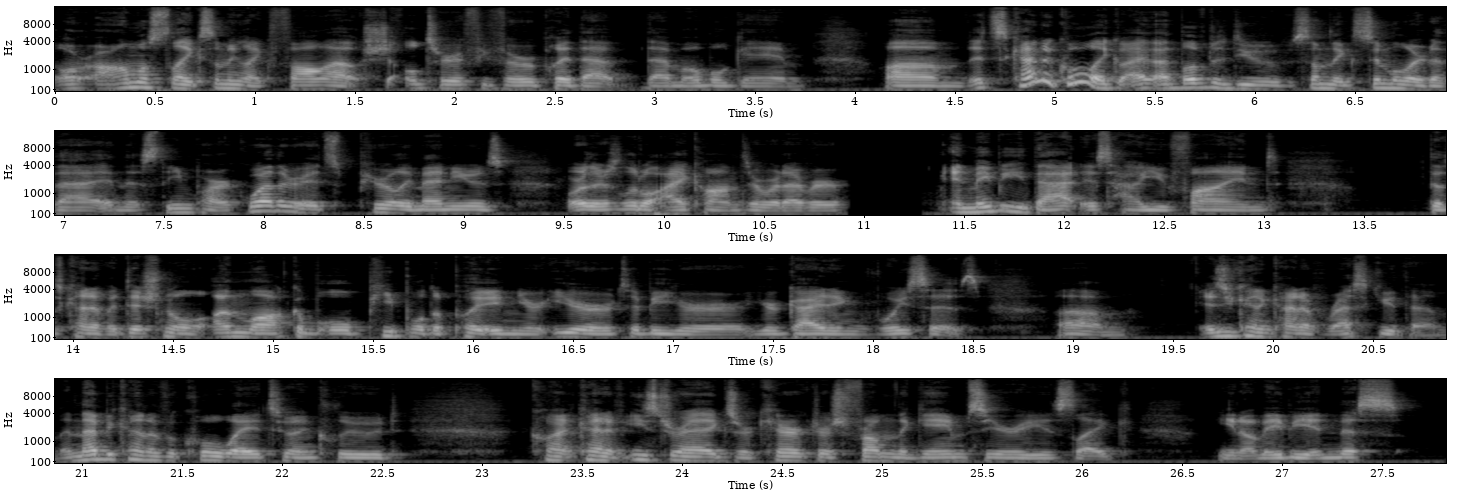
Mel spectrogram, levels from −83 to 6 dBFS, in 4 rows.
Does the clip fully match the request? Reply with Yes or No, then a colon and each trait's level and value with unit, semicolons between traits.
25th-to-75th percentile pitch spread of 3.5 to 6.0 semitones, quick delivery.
No: average, 3.1 semitones; fast, 220 wpm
